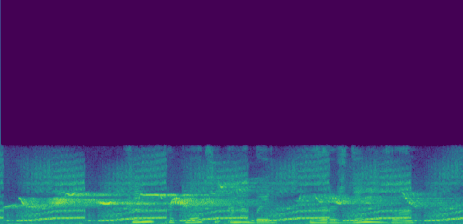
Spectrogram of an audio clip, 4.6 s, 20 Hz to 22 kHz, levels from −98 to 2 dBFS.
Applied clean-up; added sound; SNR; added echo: none; Alarm + Bird; -5 dB; none.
